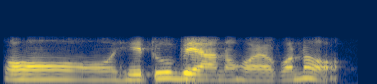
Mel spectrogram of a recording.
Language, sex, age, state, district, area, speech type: Assamese, female, 30-45, Assam, Charaideo, rural, conversation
